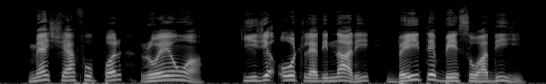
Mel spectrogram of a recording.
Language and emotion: Dogri, angry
